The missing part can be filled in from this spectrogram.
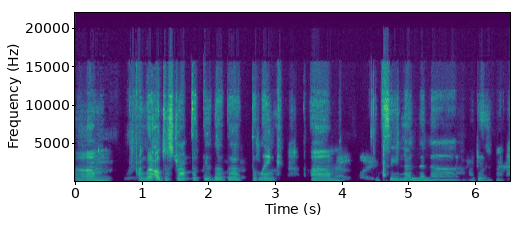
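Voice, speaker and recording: A soft-spoken woman talks at a moderate pace, leaving long, frequent pauses. Her intonation is fairly even, and the sound is dry and close with no echo. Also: medium pitch for a woman. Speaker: livestreamer. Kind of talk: casual chat. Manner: quiet to avoid waking others.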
